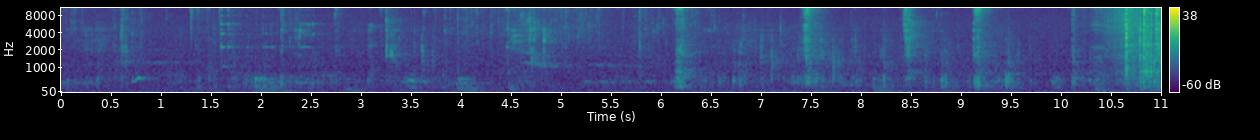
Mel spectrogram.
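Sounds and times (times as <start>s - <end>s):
wet chewing: 0.0s - 10.3s
mouth clicks and smacks: 6.0s - 10.3s.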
